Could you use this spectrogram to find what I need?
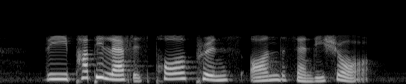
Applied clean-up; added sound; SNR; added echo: none; none; none; none.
